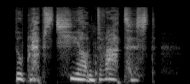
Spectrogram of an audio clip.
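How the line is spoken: Hissed. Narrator (German): zischte sie Ilse zu

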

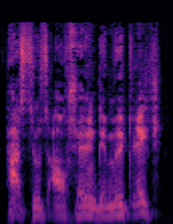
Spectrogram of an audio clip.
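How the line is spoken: Calling upward. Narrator (German): rief Wildschwein nach oben

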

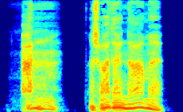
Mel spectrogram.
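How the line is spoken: Whisper. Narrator (German): flüsterte

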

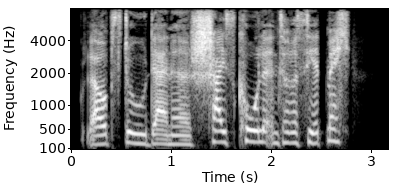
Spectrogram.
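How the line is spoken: Growling. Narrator (German): knurrt

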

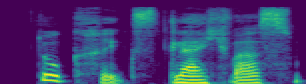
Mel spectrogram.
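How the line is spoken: Tired, smiling murmur. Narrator (German): murmelte ich müde lächelnd

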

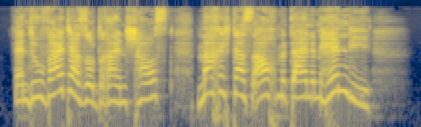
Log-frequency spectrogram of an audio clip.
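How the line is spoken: Shriek. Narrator (German): kreische ich

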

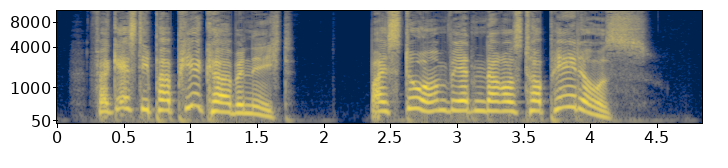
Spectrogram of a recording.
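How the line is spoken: Calling after. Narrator (German): rief ihnen Jenny Blom nach

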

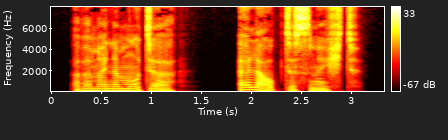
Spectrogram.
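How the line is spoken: Sighing. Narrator (German): seufzt Koko

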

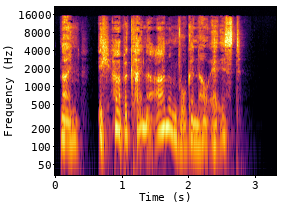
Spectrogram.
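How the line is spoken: Wavering voice, whispering. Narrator (German): Ihre Stimme schwankte und sie flüsterte nur noch

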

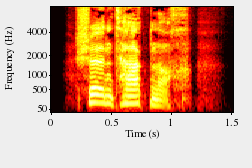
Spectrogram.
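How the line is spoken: Murmur. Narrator (German): murmelte er

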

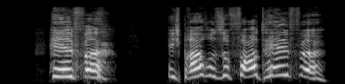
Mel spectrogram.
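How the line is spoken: Man screaming. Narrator (German): schrie er

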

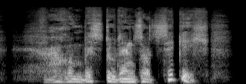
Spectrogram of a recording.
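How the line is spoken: Growling. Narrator (German): knurrte

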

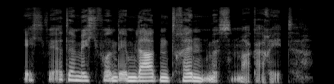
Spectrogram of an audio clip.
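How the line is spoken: Croaking. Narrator (German): krächzte er

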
